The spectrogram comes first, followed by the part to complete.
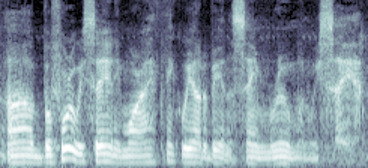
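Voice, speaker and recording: A man's voice: lowish voice, fast, fairly bright tone, a little hiss or hum, natural voice. A man acting in a TV drama as a tender, supportive character. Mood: tender, hesitant. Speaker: actor in a TV film.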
